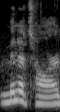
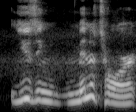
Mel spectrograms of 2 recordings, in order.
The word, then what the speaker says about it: Minutor: It's called, I believe it's pronounced Minutor, just like the mythical beast.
